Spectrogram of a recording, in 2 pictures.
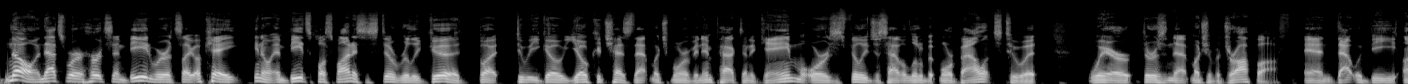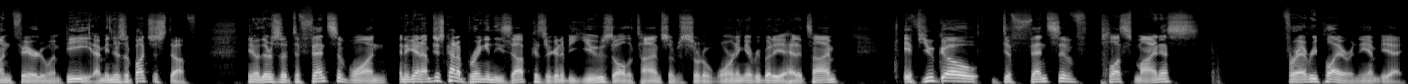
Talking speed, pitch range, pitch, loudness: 245 wpm, 90-120 Hz, 105 Hz, -18 LUFS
